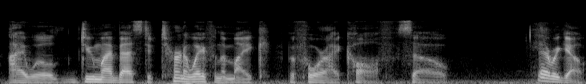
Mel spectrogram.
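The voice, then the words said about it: Congested voice from a cold. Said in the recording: “clearing my voice a few times here. I'm getting over a cold right now. If I sound congested”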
